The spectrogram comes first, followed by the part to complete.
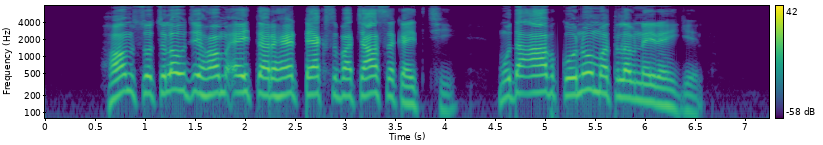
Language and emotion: Maithili, sad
